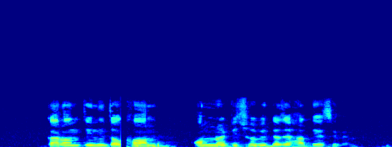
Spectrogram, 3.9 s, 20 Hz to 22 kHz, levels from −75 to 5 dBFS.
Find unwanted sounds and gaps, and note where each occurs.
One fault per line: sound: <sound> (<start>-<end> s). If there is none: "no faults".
sound: dropout (1.2-1.3 s)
